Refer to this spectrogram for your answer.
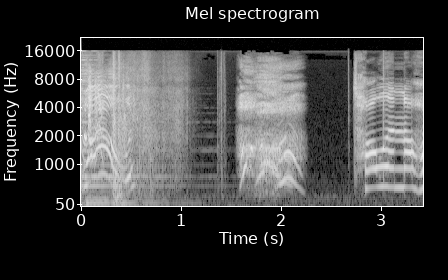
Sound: gasping

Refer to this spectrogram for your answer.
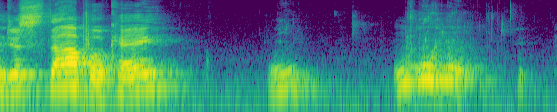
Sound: gurgling

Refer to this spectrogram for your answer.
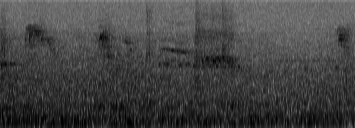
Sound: birds chirping

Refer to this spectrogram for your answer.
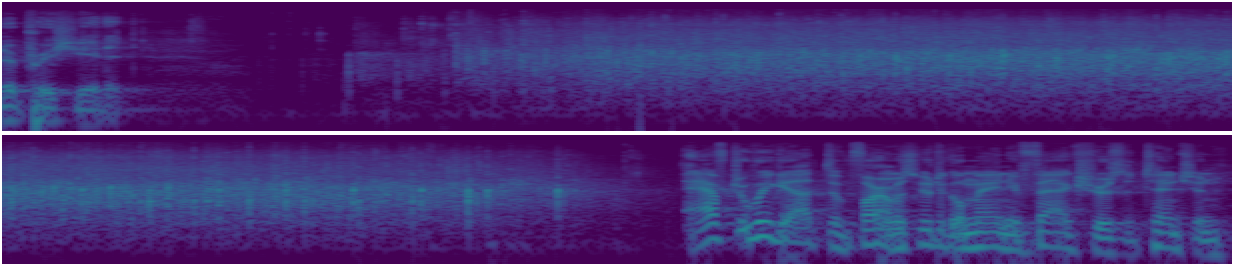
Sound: applause

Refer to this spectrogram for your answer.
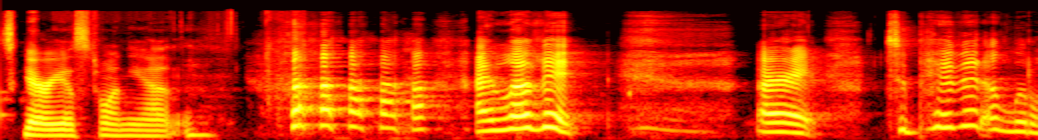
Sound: laughs

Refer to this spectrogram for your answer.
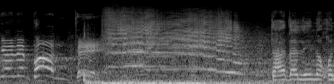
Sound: elephant trumpets

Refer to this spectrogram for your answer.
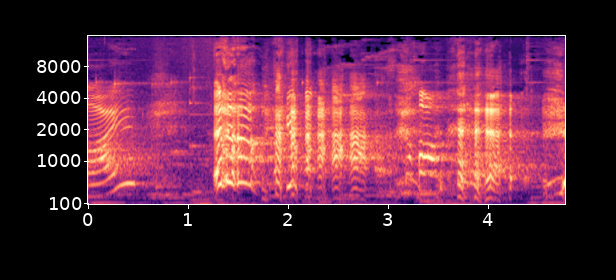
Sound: laughs

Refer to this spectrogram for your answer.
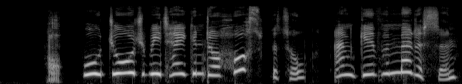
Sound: oinks

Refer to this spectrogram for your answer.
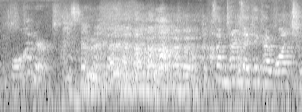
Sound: laughs

